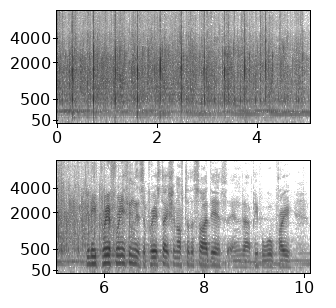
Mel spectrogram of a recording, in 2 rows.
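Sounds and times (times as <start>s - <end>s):
audience applause: 0.0s - 6.4s
speech: 5.6s - 9.9s.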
